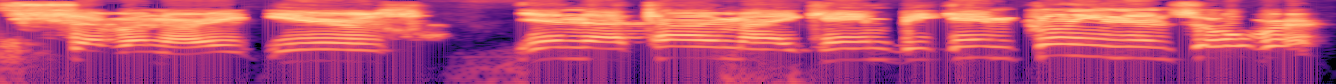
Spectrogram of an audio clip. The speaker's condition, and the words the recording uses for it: Dysarthria. And I have what's called dysarthria, which affects the speech.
